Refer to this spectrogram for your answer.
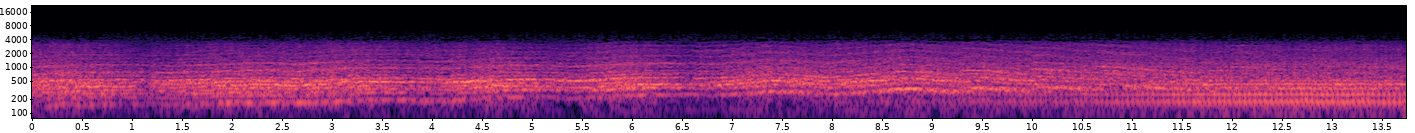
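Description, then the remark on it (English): A car engine drones loudly and steadily throughout, its pitch rising and falling gently as the car drives along a road by a lake at night with headlights on, following another car, continuous with no voices. “We'll get a roadblock thrown across both ends of the road. He'll never get through. And we'll follow in my car.”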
